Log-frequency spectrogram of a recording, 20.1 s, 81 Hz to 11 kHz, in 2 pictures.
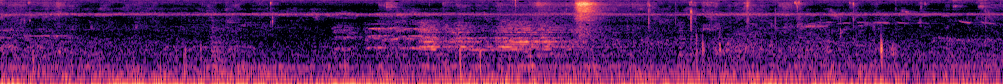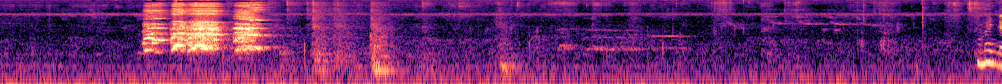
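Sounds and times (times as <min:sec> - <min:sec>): rooster crowing: 0:00.0 - 0:00.9, 0:03.3 - 0:05.4, 0:11.4 - 0:13.0, 0:15.5 - 0:17.1.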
